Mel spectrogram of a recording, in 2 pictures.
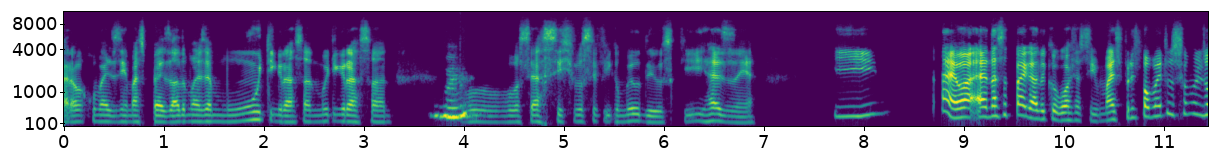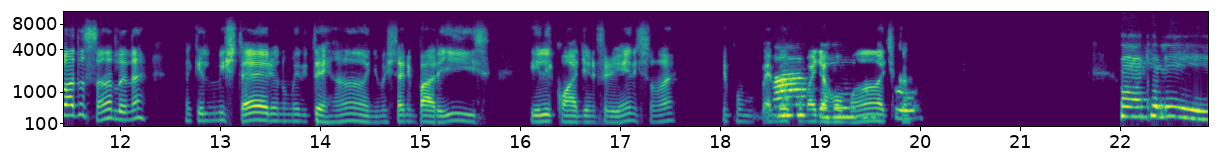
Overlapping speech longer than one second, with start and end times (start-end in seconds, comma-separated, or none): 18.5-19.9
